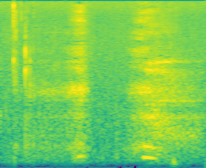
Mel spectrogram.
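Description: Near silence with two faint, soft breaths, one a little before halfway and one about three quarters of the way in.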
